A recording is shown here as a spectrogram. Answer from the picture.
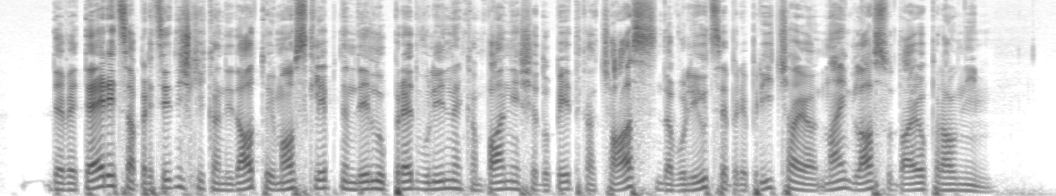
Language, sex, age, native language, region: Slovenian, male, 18-29, Slovenian, Drava region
